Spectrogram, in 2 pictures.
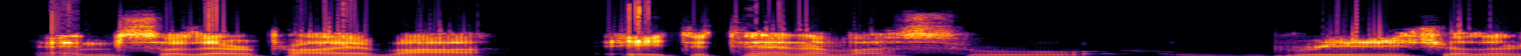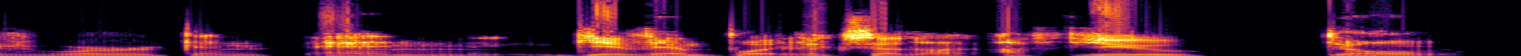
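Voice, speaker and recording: A man with a Chicago accent has a bright, sharp tone and fairly even intonation. The sound is dry and close, with no echo. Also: fairly low pitch for a man, moderate pace, very clean recording, silent background. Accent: Chicago American. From US Midwest, Chicago. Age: 70s. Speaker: memoir author. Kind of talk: interview conversation.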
